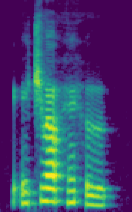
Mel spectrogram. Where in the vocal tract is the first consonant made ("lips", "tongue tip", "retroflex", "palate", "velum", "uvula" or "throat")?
throat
